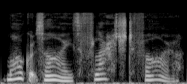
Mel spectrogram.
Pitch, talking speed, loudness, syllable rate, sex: 200 Hz, 130 wpm, -19 LUFS, 4.1 syllables/s, female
